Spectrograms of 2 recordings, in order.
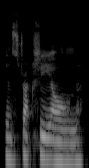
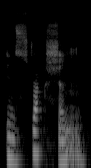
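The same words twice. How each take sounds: First: The last syllable is drawn out and full. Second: The last syllable is very short and reduced. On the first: The speaker calls it wrong. "I'm not saying instruction" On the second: The speaker calls it right. "It's really short"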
